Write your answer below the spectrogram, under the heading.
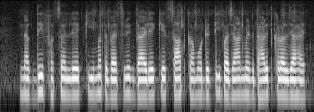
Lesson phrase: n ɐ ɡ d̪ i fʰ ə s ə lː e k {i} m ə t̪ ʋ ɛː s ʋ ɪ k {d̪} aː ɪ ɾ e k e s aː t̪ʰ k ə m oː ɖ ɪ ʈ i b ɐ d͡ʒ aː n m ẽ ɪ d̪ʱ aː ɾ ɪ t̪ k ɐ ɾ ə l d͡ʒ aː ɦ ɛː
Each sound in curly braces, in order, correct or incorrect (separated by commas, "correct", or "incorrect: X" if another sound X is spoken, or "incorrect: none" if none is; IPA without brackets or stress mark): incorrect: iː, correct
